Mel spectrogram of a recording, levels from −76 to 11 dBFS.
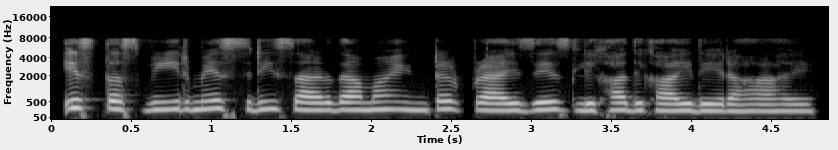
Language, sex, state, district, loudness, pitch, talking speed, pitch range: Hindi, female, Uttar Pradesh, Lalitpur, -15 LUFS, 235 Hz, 150 wpm, 220-255 Hz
